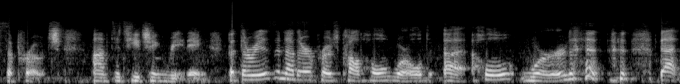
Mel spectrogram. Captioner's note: laughs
